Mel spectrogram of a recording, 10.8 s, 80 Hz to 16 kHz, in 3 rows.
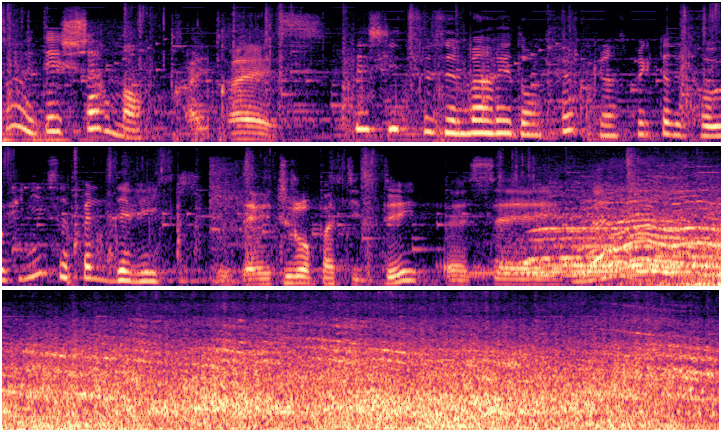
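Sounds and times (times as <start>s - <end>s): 
speech: 0.2s - 8.7s
train rumbling past: 5.9s - 10.7s
train wheels clattering in a clickety-clack rhythm: 6.7s - 10.7s.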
